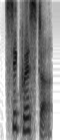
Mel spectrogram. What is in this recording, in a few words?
"sequester", Indian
